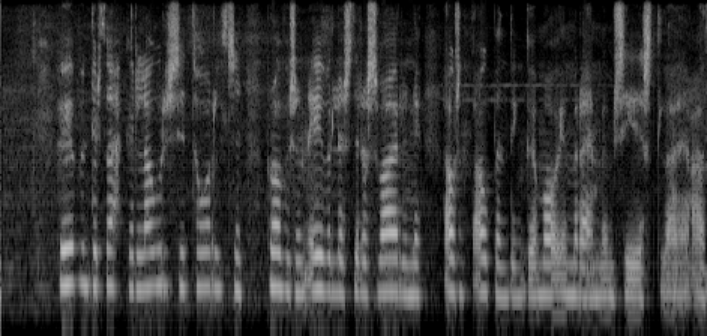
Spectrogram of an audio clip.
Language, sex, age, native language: Icelandic, female, 40-49, Icelandic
